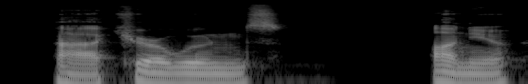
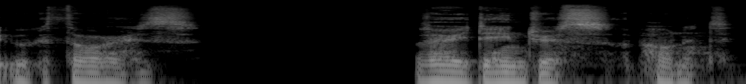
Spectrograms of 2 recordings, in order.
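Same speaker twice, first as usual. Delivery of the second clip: a quiet, measured word of warning; cautioning cleric; 5 dB quieter than usual. Acted. Cleric warning adventurers before they go down, quietly measured.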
